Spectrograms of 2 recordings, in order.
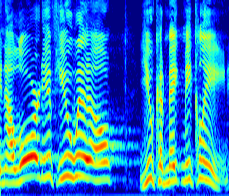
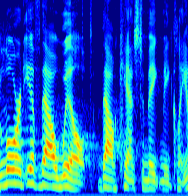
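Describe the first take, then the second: First: High, loud and slow, like giving orders; brash demanding version. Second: Reverent slow plea. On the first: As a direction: push it like a bold demand. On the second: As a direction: let the old words linger gently. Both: Shown as a demonstration. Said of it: "We'd say it like this".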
